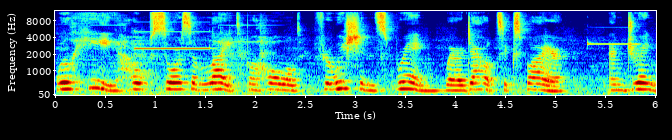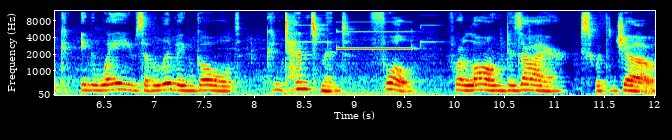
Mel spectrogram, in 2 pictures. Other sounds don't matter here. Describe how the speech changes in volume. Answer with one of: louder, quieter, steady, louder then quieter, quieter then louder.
steady.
